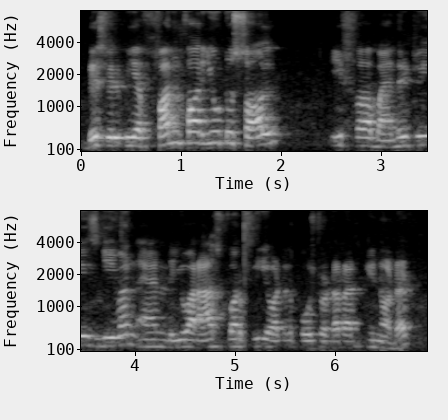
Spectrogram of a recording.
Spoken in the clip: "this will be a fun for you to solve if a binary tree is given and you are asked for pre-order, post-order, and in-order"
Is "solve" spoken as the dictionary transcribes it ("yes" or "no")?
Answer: no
